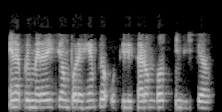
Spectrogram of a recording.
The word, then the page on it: utilizaron: ispanskii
